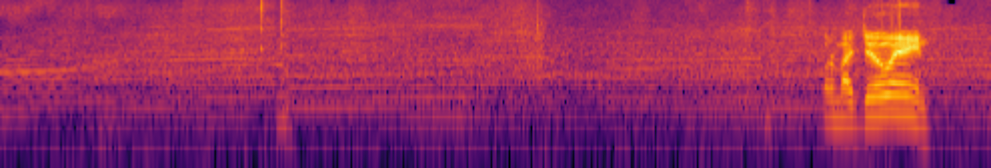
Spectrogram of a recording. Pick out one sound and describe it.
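A race car engine roars steadily at high revs, dropping in pitch briefly as it shifts gears.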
